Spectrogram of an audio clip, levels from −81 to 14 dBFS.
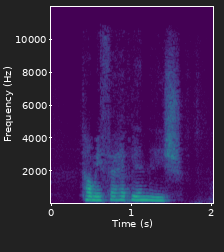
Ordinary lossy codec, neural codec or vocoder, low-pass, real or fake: AAC, 32 kbps; codec, 16 kHz in and 24 kHz out, 0.4 kbps, LongCat-Audio-Codec, fine tuned four codebook decoder; 10.8 kHz; fake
